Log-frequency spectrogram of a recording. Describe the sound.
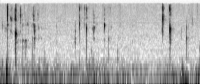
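A voice imitates someone chewing food with their mouth open: wet, smacking clicks and squelches repeating in an uneven rhythm, fairly quiet, with no talking.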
